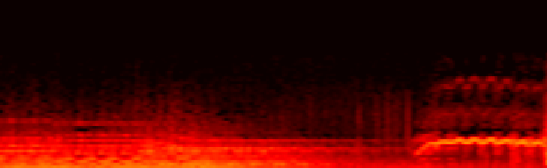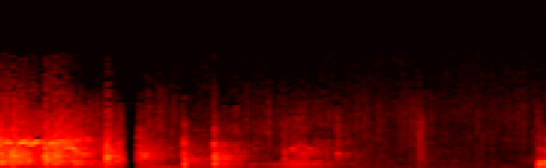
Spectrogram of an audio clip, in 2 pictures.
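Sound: horse neighing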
